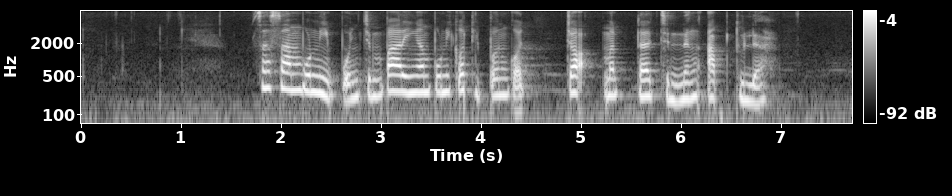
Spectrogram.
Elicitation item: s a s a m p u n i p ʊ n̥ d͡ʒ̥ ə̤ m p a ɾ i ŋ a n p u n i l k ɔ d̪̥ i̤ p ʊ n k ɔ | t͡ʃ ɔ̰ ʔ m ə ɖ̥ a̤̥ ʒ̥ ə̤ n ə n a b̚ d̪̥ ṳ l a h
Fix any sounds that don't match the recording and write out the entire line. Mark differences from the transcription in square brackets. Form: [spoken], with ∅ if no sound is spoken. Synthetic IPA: s a s a m p u n i p ʊ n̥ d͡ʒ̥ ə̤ m p a ɾ i ŋ a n p u n i [∅] k ɔ d̪̥ i̤ p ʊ n k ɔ | t͡ʃ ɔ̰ ʔ m ə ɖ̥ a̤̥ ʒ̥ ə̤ n ə [ŋ] a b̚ d̪̥ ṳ l a h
